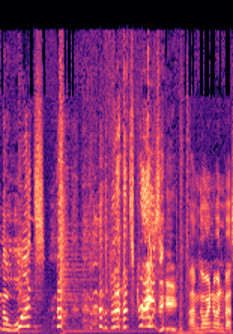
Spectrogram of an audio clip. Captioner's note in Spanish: Risa nerviosa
